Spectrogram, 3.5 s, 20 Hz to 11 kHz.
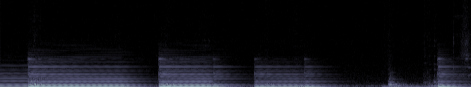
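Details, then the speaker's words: Kioshi Gen-1 digital piano with a misadjusted sensor rail height: single notes sound loud and hard with extra doubled tones; double triggering. "extra tones very loud that doesn't sound anything like it"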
